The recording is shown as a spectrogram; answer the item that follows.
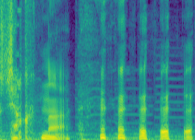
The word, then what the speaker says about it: Shehna: wewe wewe ni mzuri shena ustafa akakubali pigo kudaya deki walai hata mimi mwenyewe nakuambiaje shena mzuri wewe basi haral shena shena shena shena kweli shahna alfu shena yaani jina lake linatamkwa shahna eh bwana tukutane sehemu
